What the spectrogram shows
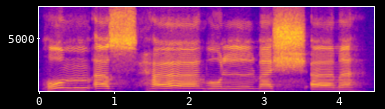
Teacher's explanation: Shad tebalkan. Hum a tipis, shad tebal.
